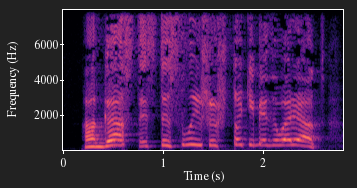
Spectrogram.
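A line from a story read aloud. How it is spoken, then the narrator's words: Yelling. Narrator (Russian): заорала миссис Глуп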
